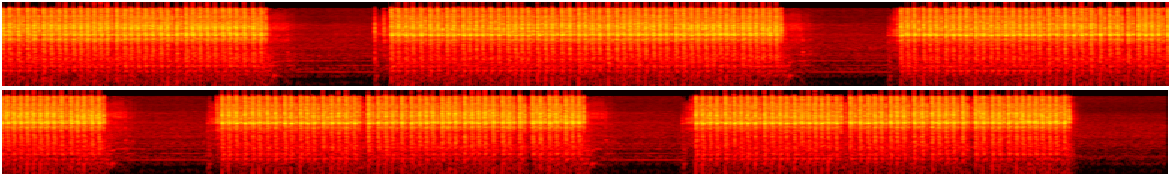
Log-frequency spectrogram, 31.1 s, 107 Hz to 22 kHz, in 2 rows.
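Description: Smith Corona SL575 electronic typewriter printing automatically in its built-in demo mode: runs of rapid-fire character strikes, each a line of text several seconds long, broken four times by a short pause with a faint motor hum as the carriage returns to the next line.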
